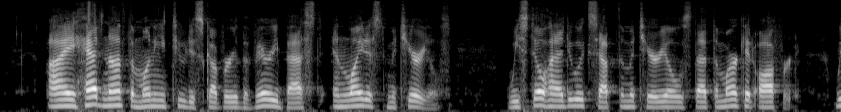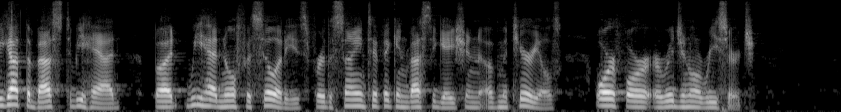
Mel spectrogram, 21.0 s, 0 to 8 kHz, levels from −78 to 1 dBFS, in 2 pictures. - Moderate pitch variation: Yes, average, 3.3 semitones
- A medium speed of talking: No, slow, 130 wpm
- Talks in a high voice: No, medium, 150 Hz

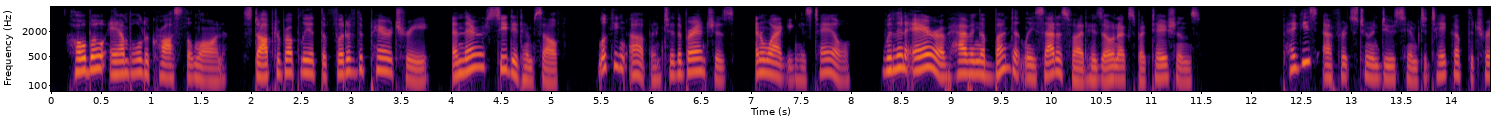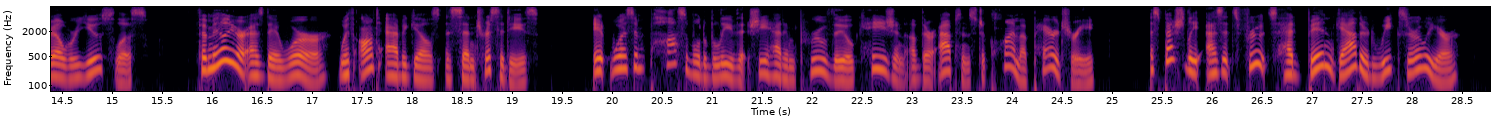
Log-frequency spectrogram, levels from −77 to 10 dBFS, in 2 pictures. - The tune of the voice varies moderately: No, wide, 7.5 semitones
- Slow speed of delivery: No, average, 180 wpm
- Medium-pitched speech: Yes, medium, 175 Hz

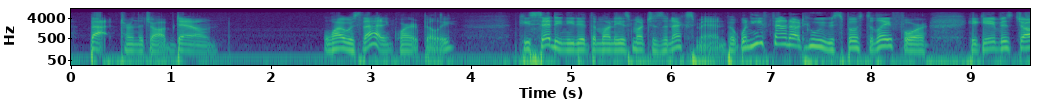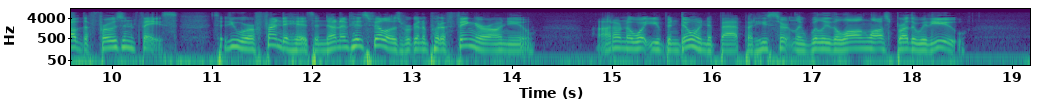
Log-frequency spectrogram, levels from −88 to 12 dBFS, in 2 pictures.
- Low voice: No, medium, 165 Hz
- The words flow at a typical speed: No, fast, 250 wpm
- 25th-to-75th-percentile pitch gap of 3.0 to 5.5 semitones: Yes, average, 4.2 semitones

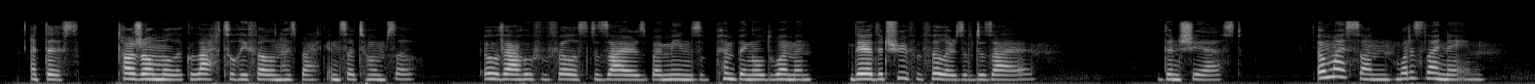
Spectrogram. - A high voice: Yes, high, 230 Hz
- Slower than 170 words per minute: No, average, 175 wpm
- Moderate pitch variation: No, narrow, 1.4 semitones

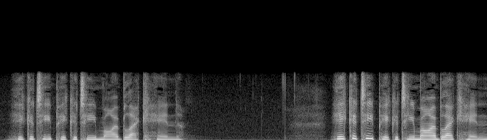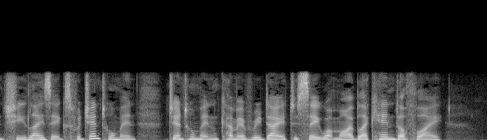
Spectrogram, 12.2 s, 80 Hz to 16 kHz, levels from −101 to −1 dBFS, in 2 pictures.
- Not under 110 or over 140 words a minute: Yes, slow, 135 wpm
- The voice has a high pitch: Yes, high, 195 Hz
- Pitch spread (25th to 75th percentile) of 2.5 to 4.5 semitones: Yes, average, 3.0 semitones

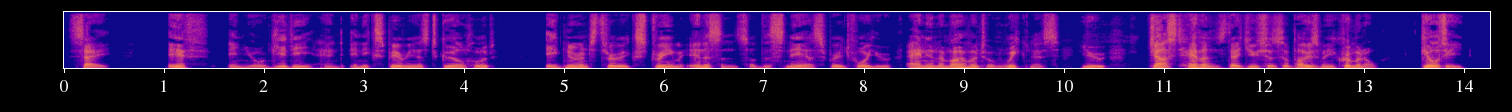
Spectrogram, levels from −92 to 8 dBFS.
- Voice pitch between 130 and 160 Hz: Yes, medium, 140 Hz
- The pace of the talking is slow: Yes, slow, 120 wpm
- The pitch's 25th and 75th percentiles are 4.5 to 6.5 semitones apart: Yes, wide, 5.6 semitones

